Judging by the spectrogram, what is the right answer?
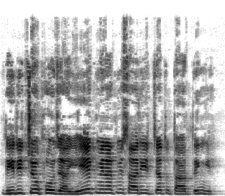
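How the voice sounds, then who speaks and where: A woman voicing a quick-tempered young daughter-in-law in a family cartoon, arguing and complaining with sarcasm. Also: very high voice. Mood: defiant, angry. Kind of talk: amateur Hindi family cartoon dialogue.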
